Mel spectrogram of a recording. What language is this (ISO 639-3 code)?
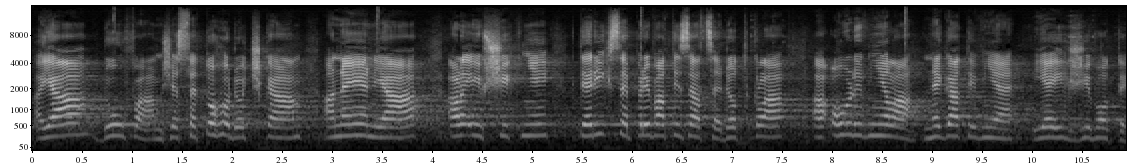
ces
